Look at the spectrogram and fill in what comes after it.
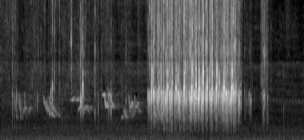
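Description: Small birds chirping in short high calls. About three seconds in, a loud, rapid clicking rattle starts and runs for nearly two seconds before cutting off.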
